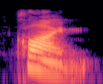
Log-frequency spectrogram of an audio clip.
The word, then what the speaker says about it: climb: to listen for the pronunciation climb is there something in here we don't pronounce climb if you said B we do not pronounce the b you are correct what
